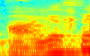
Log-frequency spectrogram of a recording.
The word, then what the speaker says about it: August: Did I say her name right? – Yeah. August. – Oh, okay. That's right. People call her Augusta, and it was.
